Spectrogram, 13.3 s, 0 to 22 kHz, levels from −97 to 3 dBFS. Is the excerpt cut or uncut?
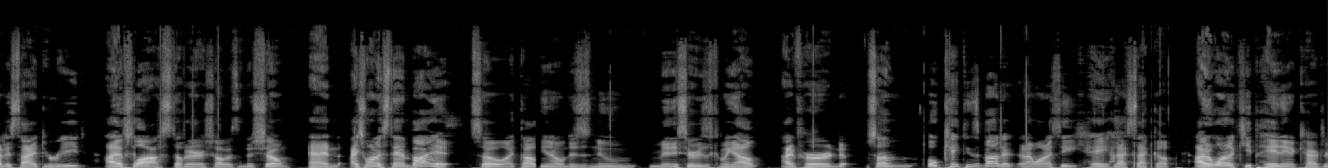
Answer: cut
